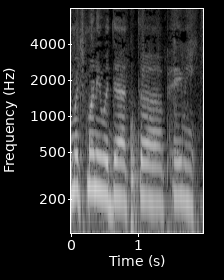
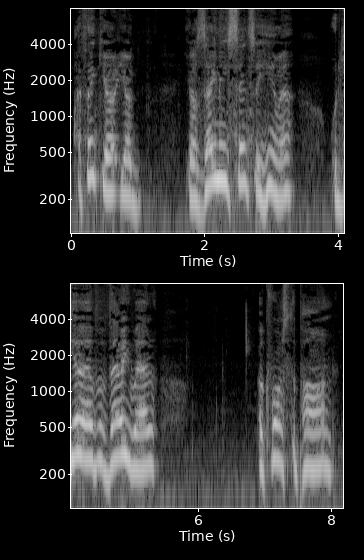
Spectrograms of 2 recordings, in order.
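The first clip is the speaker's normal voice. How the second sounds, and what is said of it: Put-on British accent. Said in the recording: “could you have him read this with a British accent?”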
